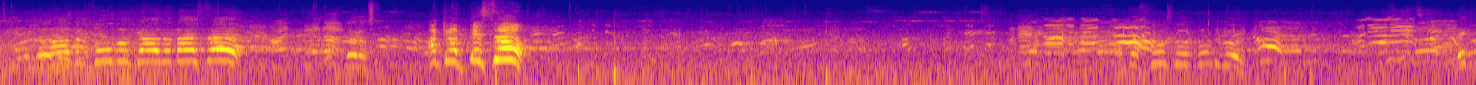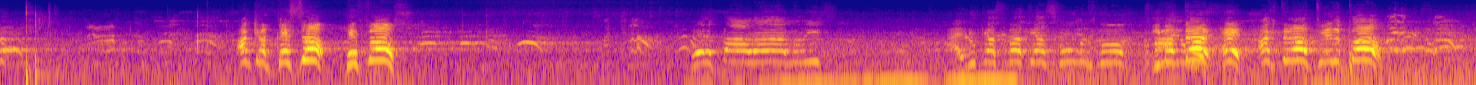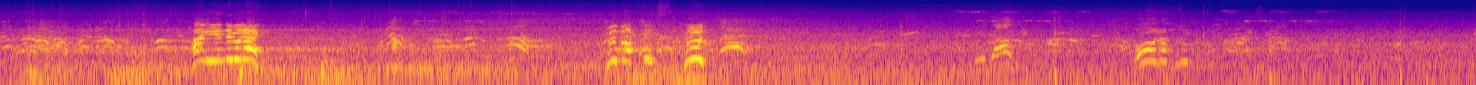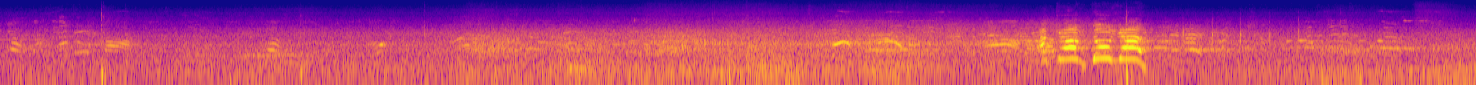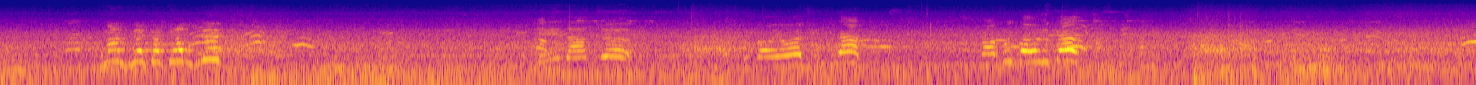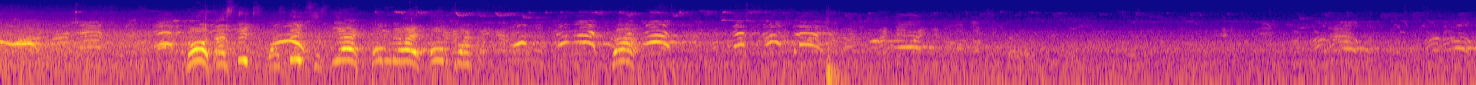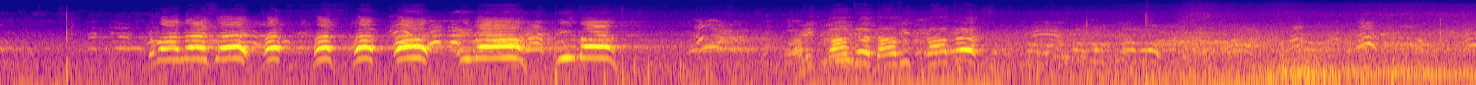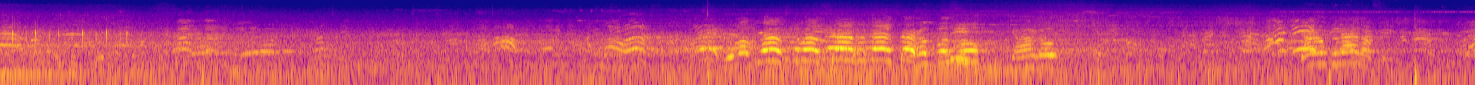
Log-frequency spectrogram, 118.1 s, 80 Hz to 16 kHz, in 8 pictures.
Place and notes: Coaches shouting instructions at the young players, busses and cars passing by on the road, distant birds.
Tech Note : Sony PCM-D100 internal microphones, wide position.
